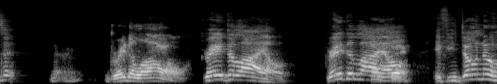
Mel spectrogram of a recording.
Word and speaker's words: DeLisle: Gray Delisle, is that how she pronounces it? Gray Delisle. Gray Delisle.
